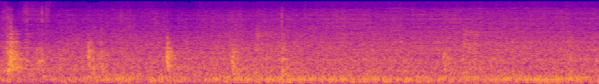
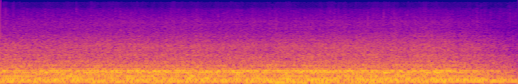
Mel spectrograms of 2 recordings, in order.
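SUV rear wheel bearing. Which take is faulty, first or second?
second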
